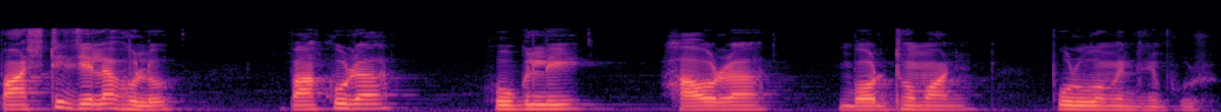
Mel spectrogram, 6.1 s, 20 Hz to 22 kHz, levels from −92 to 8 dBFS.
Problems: none marked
